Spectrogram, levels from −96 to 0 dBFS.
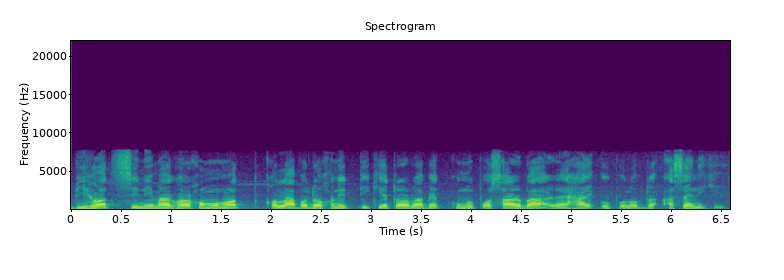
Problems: background sounds at intervals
